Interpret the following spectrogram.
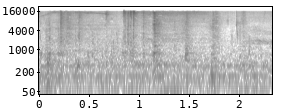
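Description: Faint crinkling and a few soft clicks of laminated pages being turned in a ring-bound book.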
